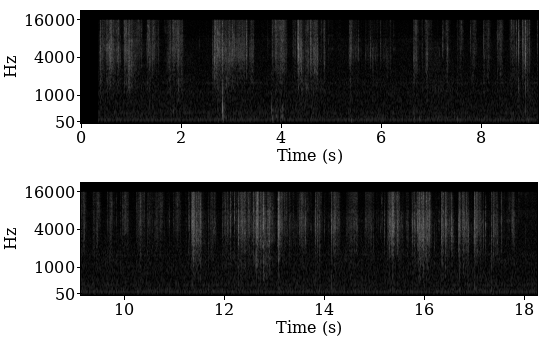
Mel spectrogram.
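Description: A paintbrush scrubbing and dabbing paint onto crinkled paper and cardboard: short, dry scratchy strokes that come in bursts, busiest near the start, around three to four seconds in, and again in the second half. A faint steady low hum runs underneath.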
